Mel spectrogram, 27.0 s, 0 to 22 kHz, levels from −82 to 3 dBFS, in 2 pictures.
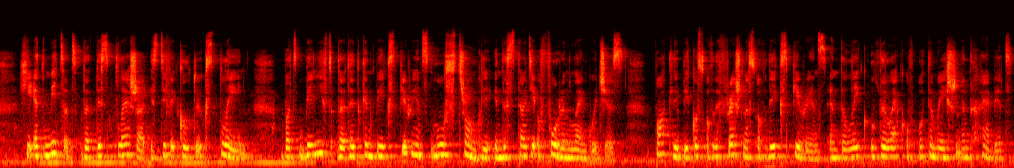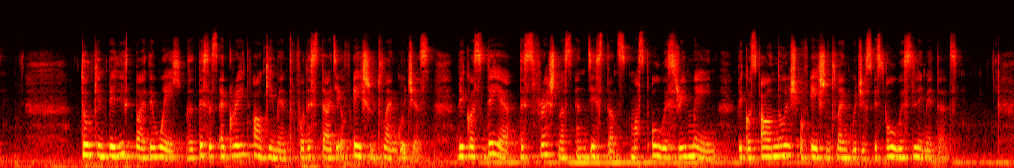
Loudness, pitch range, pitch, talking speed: -26 LUFS, 155-200 Hz, 185 Hz, 165 wpm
